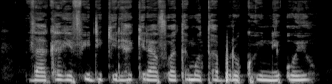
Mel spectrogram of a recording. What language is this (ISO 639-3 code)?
kik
